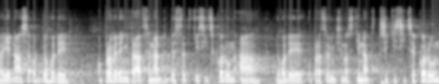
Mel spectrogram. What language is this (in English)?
Czech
